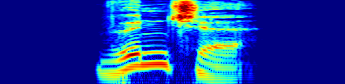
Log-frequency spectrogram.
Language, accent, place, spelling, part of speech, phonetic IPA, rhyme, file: German, Germany, Berlin, wünsche, verb, [ˈvʏnʃə], -ʏnʃə, De-wünsche.ogg
- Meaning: inflection of wünschen: 1. first-person singular present 2. first/third-person singular subjunctive I 3. singular imperative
